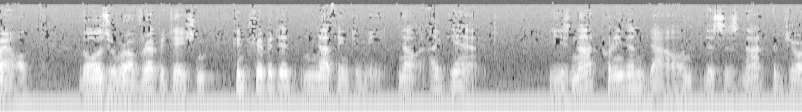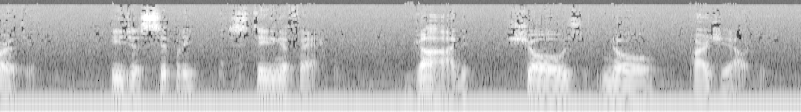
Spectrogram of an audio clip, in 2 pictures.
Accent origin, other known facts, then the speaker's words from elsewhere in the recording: Hinckley, Minnesota, United States; I grew up in Hinckley, Minnesota, where the men are men and pansies are flowers. The women are slightly above average. That's where I grew up.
